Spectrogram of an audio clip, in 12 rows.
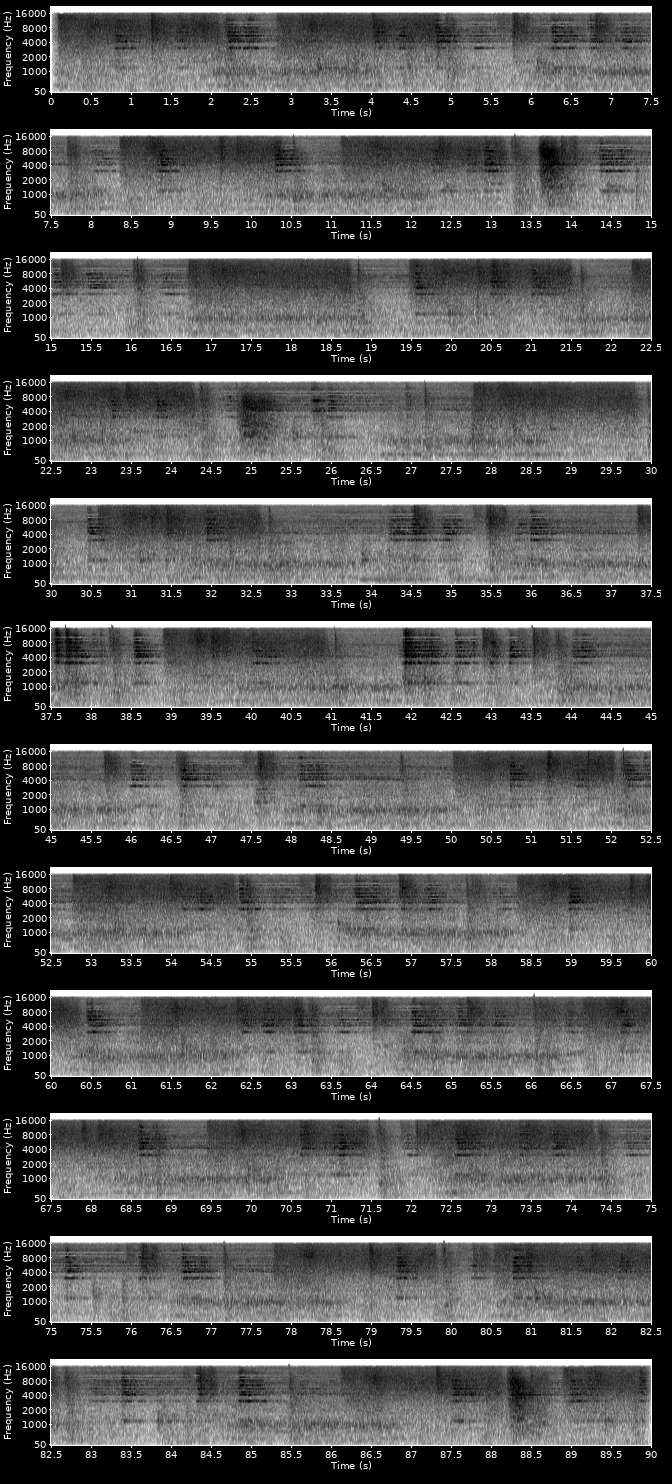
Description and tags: Mono industrial ambience.
I captured it during a shoot in a factory district.
Sennheiser MKH 416, an inline HPF was engaged hence the lack of low end.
